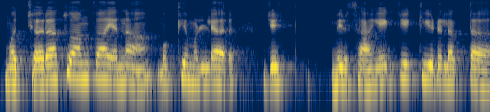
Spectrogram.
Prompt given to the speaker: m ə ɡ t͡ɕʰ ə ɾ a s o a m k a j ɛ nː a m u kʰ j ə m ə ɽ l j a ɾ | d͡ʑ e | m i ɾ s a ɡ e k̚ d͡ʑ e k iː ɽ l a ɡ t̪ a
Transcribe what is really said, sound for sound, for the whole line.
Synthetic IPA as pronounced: m ə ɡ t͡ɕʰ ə ɾ a t͡s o a m k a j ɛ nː a m u kʰ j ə m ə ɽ l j a ɾ | d͡ʑ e | m i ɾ s a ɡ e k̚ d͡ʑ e k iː ɽ l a ɡ t̪ a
